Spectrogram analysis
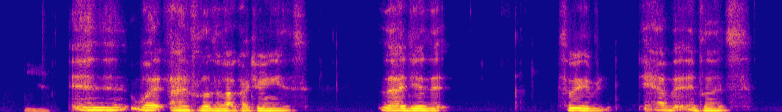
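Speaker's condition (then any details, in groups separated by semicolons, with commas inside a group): Parkinson's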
